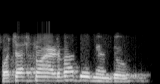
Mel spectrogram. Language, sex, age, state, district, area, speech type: Odia, male, 18-30, Odisha, Boudh, rural, conversation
